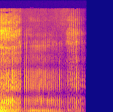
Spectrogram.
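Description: Domestic cat purring close to the microphone, a steady low rumble with a brief break about halfway through, then cutting off suddenly shortly before the end.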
